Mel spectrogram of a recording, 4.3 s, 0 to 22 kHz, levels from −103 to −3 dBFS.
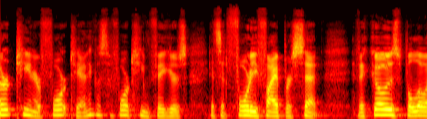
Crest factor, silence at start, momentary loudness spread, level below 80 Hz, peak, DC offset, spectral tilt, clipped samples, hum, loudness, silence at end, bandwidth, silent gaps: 20 dB; 0 s; 13 LU; -74 dBFS; -12 dBFS; under 0.1%; -4.5 dB/octave; under 0.1%; none; -33 LUFS; 0 s; 16 kHz; none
